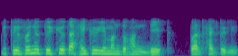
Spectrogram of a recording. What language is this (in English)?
Kashmiri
